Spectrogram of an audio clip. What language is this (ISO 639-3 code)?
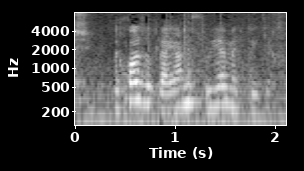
heb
